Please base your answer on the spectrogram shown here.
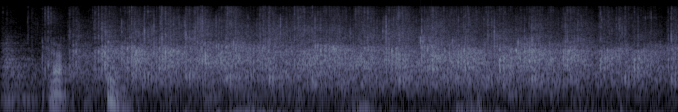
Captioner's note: audience applauding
